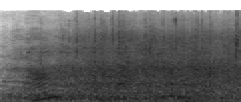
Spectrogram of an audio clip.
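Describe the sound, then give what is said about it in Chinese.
Applause from a comedy show audience: a dense, even wash of clapping that swells up at the start and holds at a steady, fairly loud level to the end. “说实在大家鼓掌还有一方面意思。”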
